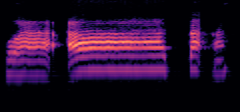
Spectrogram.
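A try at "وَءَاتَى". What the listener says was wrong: Panjang atuh. Kan panjang sama. Mad asli.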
